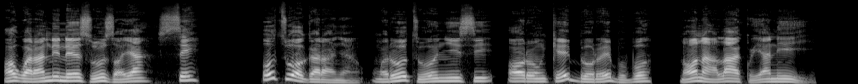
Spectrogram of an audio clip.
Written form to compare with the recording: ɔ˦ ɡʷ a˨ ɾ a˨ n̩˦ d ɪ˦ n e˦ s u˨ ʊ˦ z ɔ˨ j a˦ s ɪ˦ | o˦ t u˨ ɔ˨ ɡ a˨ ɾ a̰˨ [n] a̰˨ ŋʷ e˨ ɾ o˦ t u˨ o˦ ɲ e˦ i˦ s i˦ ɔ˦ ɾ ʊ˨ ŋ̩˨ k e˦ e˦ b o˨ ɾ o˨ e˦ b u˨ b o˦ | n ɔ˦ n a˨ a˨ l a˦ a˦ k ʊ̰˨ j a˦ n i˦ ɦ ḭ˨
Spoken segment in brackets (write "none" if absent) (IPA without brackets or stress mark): ɲ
